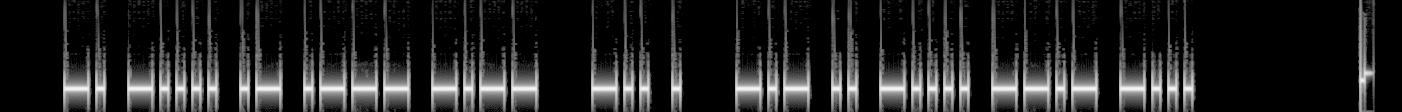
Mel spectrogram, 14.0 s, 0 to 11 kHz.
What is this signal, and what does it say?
Morse code, heard as a keyed tone, about 15 wpm, 700 Hz. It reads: N6AJY DE KI6QB
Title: USA Callsign DE Callsign - 5 Characters - 15wpm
